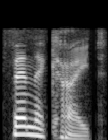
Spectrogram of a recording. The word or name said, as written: phenakite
